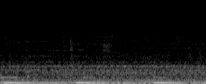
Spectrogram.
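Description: Car cabin noise while driving: a steady low rumble from engine and road that swells and fades.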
